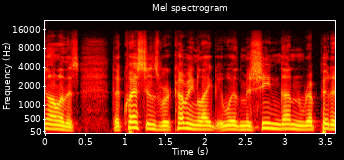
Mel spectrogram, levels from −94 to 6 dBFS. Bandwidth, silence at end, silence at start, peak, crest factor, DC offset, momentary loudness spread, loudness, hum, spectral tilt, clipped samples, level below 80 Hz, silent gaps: 15 kHz; 0 s; 0 s; -6 dBFS; 14 dB; under 0.1%; 8 LU; -21 LUFS; none; -5.5 dB/octave; under 0.1%; -44 dBFS; none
